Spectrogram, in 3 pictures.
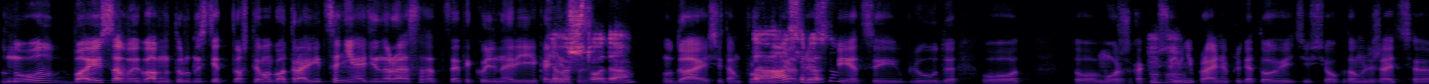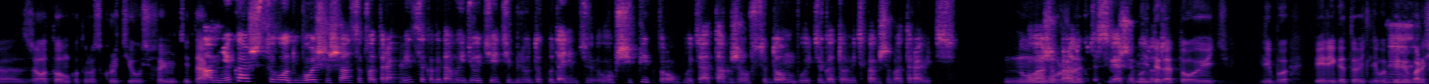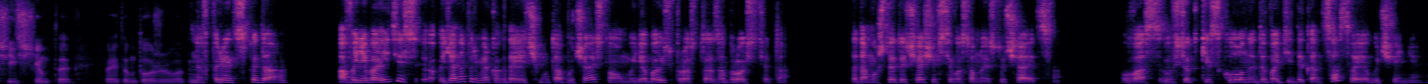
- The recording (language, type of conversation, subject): Russian, unstructured, Какое умение ты хотел бы освоить в этом году?
- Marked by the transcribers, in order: other background noise; tapping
